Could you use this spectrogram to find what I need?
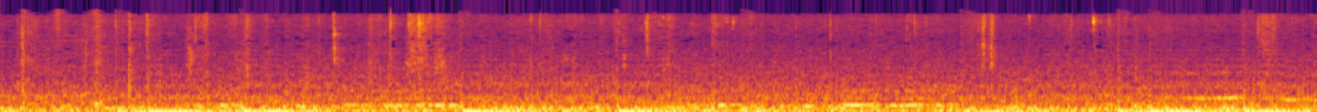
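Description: Crisp fried pastry crackles and crunches.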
